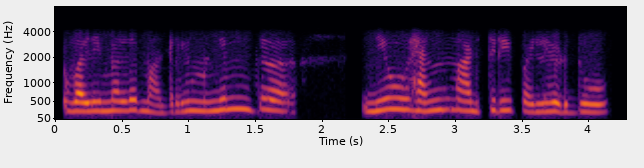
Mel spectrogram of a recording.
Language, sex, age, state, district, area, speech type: Kannada, female, 18-30, Karnataka, Bidar, rural, conversation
